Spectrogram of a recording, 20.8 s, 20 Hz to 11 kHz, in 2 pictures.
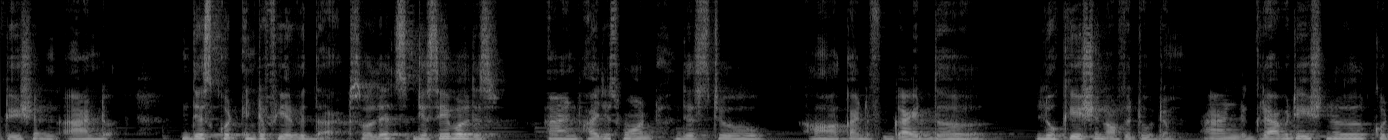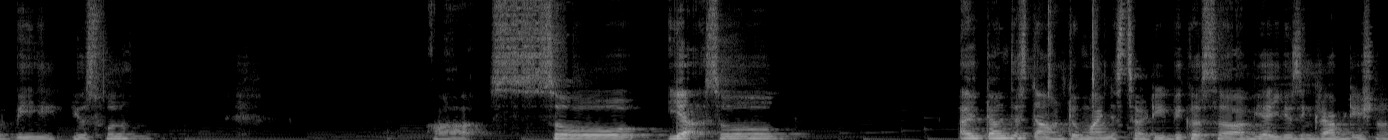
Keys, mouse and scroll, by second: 2.7 click, 9.2 click, 11.7 ctrl+s, 12.2 middle click, 13.0 click.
